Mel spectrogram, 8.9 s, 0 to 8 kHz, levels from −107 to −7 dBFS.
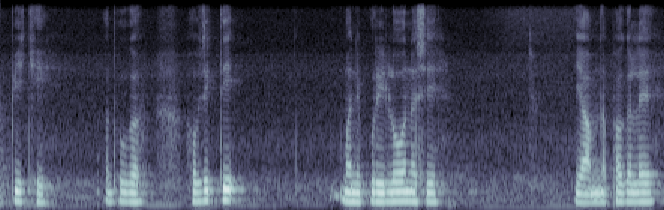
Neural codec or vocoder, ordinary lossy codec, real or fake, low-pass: none; none; real; 7.2 kHz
